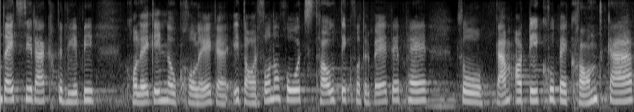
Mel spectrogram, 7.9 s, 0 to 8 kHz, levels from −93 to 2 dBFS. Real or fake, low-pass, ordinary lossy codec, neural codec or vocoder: fake; none; none; codec, 16 kHz, 4 kbps, X-Codec, HuBERT features, trained on general audio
